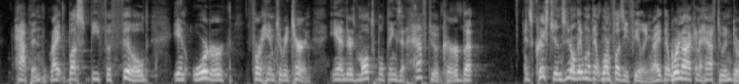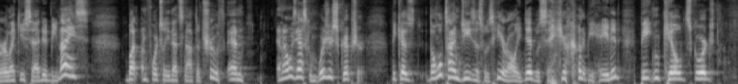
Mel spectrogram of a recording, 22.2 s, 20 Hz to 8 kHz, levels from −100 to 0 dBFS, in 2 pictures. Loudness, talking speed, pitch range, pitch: -26 LUFS, 215 wpm, 180-230 Hz, 205 Hz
